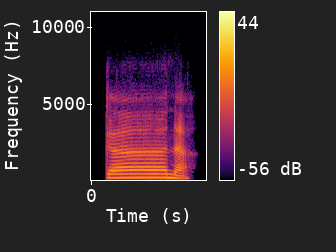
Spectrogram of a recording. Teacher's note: this is an alif mud because the letter before carries a fatha. So we've stretched for 2 counts over here.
